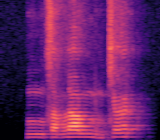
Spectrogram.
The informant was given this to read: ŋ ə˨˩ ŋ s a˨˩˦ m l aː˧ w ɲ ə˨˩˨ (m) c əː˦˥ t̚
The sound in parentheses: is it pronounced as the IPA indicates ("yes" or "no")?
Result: yes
